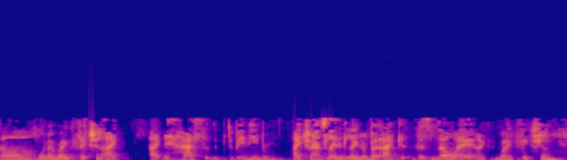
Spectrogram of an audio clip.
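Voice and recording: A woman speaks at a moderate pace with a medium pitch. She pauses only a few times.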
